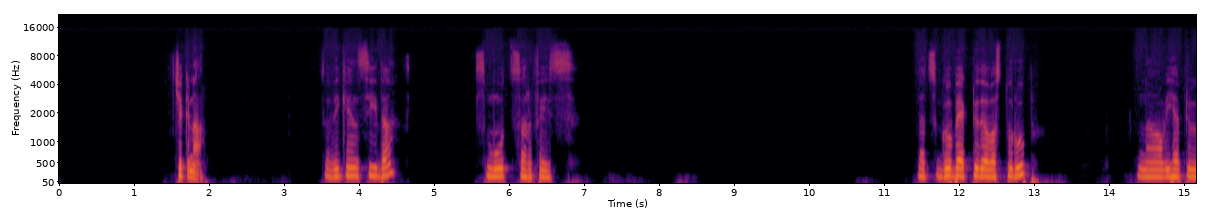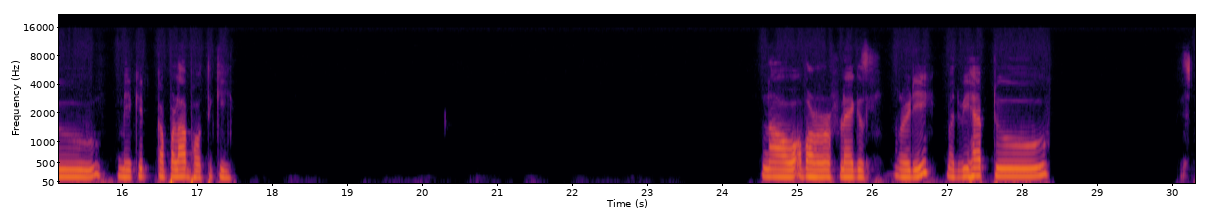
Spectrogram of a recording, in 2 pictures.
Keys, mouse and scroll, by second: 7.8 Tab, 14.5-18.0 drag, 20.8-22.6 drag.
